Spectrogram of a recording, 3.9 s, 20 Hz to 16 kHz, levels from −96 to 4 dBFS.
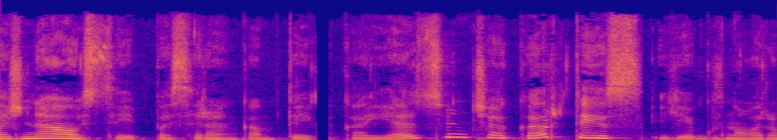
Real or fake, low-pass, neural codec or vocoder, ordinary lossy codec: real; 14.4 kHz; none; MP3, 96 kbps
